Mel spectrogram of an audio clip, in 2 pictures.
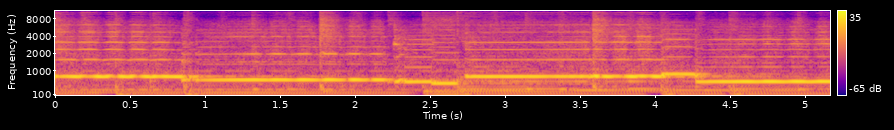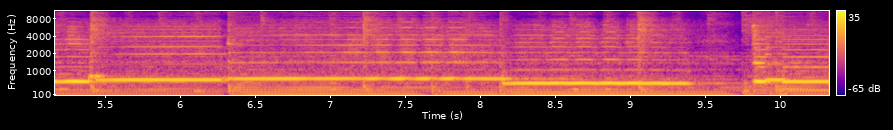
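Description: Native American-style flute in mid-A, made of walnut, playing a slow melody of long held notes that step between pitches, with a brief break for breath about nine and a half seconds in.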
